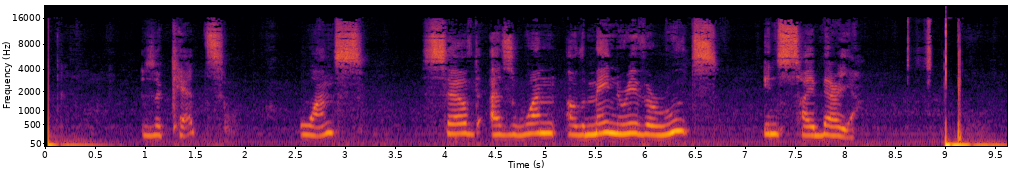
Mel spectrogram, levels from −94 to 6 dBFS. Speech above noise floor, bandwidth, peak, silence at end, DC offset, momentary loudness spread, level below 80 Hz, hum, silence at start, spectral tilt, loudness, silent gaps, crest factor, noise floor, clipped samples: 33 dB; 16.5 kHz; 0 dBFS; 0 s; under 0.1%; 18 LU; -40 dBFS; none; 0 s; -3 dB/octave; -23 LUFS; none; 24 dB; -56 dBFS; under 0.1%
